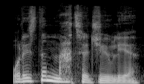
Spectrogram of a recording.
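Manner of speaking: lightly worried questioning; anxious. A narrator's reading. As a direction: ask high at first, with a touch of worry. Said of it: "asked Aunt Kate anxiously".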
